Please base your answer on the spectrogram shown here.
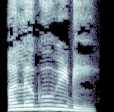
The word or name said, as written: ಅಲಗುವಿಡಿ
